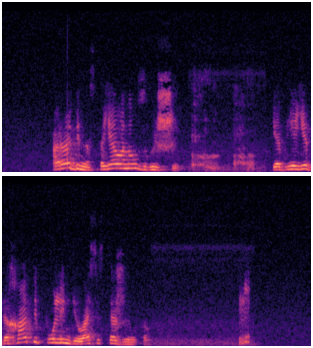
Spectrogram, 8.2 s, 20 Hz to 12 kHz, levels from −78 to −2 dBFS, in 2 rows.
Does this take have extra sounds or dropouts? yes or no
yes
